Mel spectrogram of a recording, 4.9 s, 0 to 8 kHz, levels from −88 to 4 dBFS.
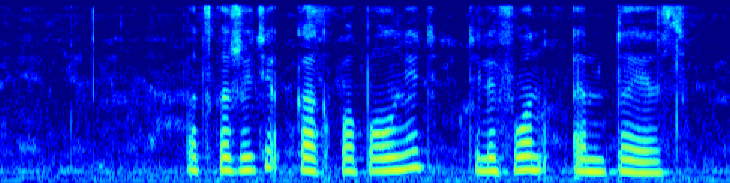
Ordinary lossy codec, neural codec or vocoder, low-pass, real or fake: MP3, 64 kbps; codec, 16 kHz, 16 kbps, FunCodec, trained on LibriTTS, 50 frames a second; 7.2 kHz; fake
